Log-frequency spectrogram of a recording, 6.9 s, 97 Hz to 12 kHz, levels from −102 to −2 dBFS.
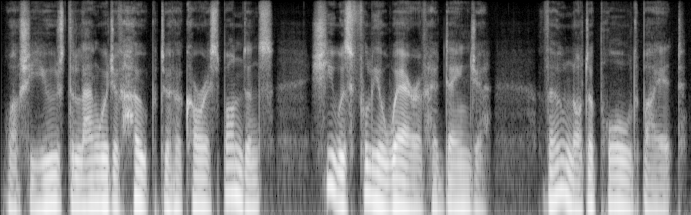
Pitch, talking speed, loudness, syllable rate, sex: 110 Hz, 190 wpm, -16 LUFS, 5.8 syllables/s, male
